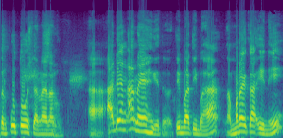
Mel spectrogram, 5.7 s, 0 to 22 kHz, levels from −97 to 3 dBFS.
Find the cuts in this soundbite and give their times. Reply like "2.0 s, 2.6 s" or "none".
1.2 s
